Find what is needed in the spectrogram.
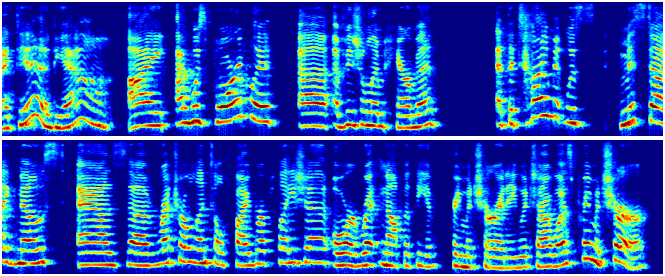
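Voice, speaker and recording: This woman talks at a moderate pace with a high pitch and lively intonation, in an American accent. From US, military family moving around. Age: 60s. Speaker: braille literacy advocate. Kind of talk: interview.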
